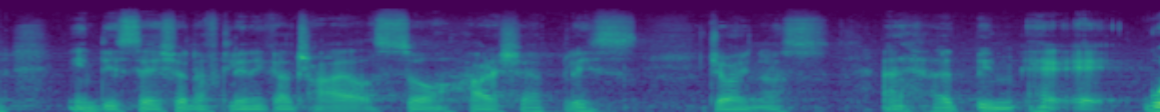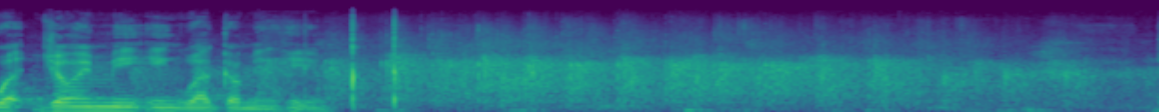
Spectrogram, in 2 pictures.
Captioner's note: applause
